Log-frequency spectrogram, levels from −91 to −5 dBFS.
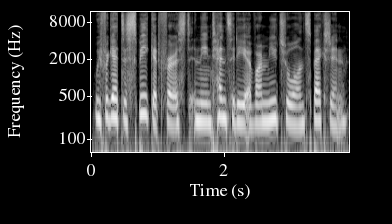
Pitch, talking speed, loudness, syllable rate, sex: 200 Hz, 200 wpm, -20 LUFS, 5.3 syllables/s, female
